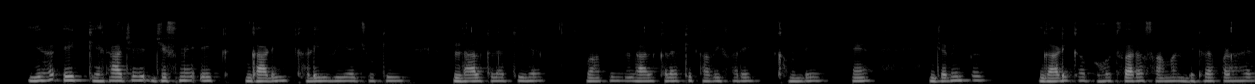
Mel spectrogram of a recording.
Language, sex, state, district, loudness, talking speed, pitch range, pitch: Hindi, male, Bihar, Gopalganj, -41 LUFS, 160 wpm, 155-170 Hz, 160 Hz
